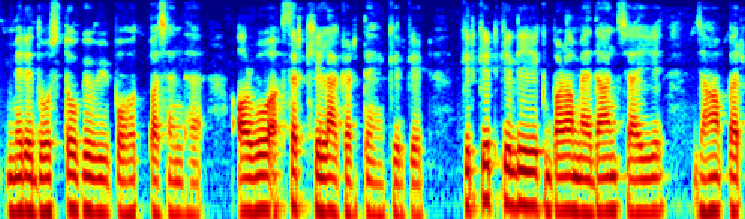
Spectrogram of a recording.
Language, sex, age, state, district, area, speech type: Urdu, male, 30-45, Bihar, Supaul, urban, spontaneous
